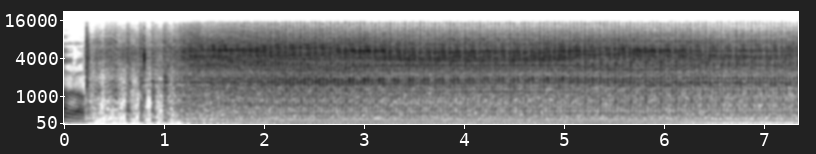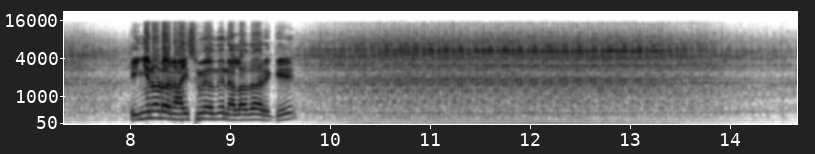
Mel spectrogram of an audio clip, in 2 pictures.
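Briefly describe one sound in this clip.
A diesel engine idles with a steady rattling hum.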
